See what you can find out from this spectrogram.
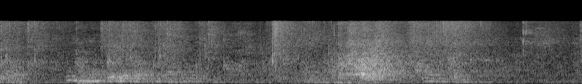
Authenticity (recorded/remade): recorded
